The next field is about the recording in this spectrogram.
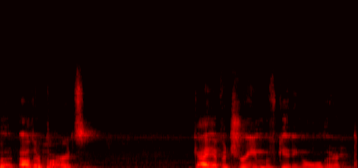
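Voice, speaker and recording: At a fairly quick clip, this voice comes across somewhat breathy. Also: man. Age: 30s. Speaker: stand-up comedian. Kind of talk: stand-up comedy. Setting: stage with audience in a basement club. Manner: animated, irreverent. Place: stage. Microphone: handheld.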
